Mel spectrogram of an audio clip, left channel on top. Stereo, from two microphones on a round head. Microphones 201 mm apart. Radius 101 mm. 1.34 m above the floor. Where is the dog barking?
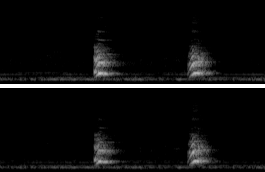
45° left (ahead or behind), 2 m; by 2.1 s 15° right (ahead or behind), 1.6 m.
